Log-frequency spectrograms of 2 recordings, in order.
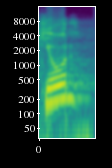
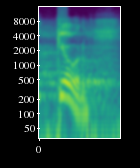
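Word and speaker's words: cure: सी से हो गया क, यू का उच्चारण यो होगा। आर ई से रो, यह लिखा है क्योर, क्या लिखा गया है? क्योर।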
